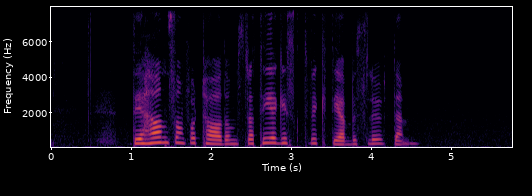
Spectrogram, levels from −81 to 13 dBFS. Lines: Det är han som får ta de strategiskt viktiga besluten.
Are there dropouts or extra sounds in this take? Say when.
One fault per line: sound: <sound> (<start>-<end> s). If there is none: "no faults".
no faults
